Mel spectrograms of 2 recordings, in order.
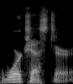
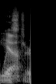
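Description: First: It is said with an added H sound. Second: It is said in the local pronunciation. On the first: Some people wrongly say the name this way. The speaker calls it wrong. "a lot of people put H's in there" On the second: This is how locals say the town's name. The speaker calls it right. "Everyone pronounces it Worcester"

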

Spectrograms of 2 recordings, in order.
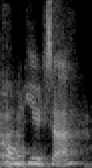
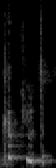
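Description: First: It is said with a Yorkshire twang. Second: It is said in a posh accent.

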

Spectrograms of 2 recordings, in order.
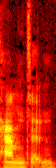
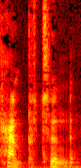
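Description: First: The p sound is not pronounced. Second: The p sound is clearly pronounced. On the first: This is how people usually say it. The speaker calls it wrong. "everyone says Hampden" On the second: This follows the spelling of the name. The speaker calls it right. "but it's got a P in it. It's Hampton"

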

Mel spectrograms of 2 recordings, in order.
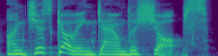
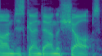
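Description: First: It is said in an overly dramatic way. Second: It is said in a plain, everyday way. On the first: "delivered in like the most dramatic way possible" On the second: "if the line was"

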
